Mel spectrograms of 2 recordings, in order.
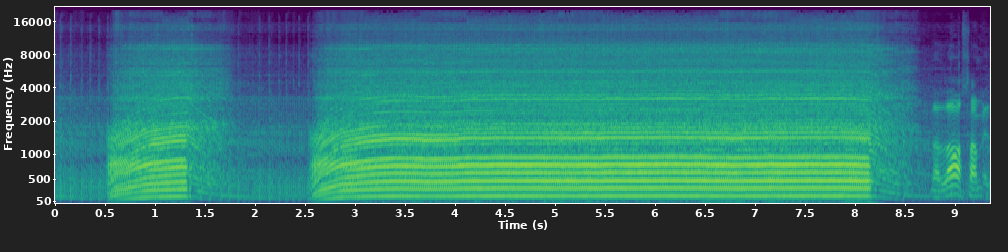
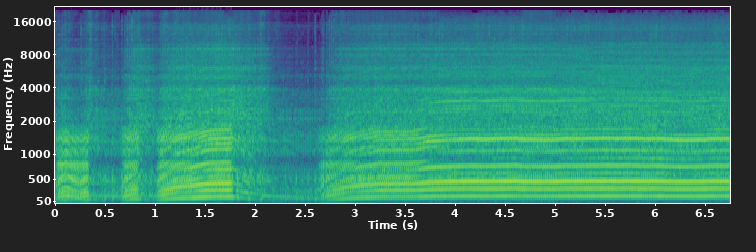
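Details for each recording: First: Parkside two-stroke hedge trimmer after a new carburettor diaphragm and a cleaned fuel screen: quick rev, drop, then a clean high buzz held steady with no surging or cutting out. It now runs properly where it used to cut out after two or three minutes. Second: Parkside (likely SK1E34F-LD) petrol hedge trimmer that keeps cutting out, primed with about 15 purge-bulb pumps and choked; revs, sags and hunts unevenly before a high steady buzz; fuel starvation from hardened carb metering diaphragm and blocked fuel screen.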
